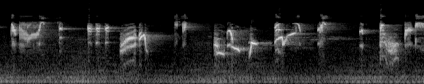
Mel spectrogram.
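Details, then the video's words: Orange-headed thrush in full song, used as a lure to prompt other birds to sing: rapid, varied high phrases of whistled slurs, buzzy notes and sharp chirps, broken by brief pauses. "PANCINGAN BURUNG ANIS KEMBANG"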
